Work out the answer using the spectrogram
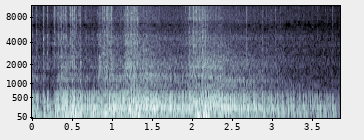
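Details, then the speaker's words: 1970 Plymouth Roadrunner 440 six-barrel, parked since 1991 and first run after 32 years, on a replacement carburetor: big V8 sounds fairly healthy under a rapid, uneven puffing clatter that rises with revs, from a badly leaking exhaust built for a low-deck engine. "ignoring the horrible exhaust leak the engine sounds pretty good"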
